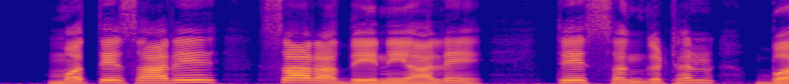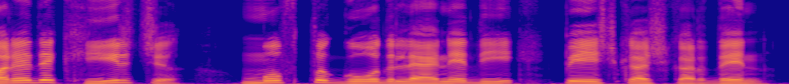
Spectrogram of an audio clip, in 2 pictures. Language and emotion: Dogri, neutral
